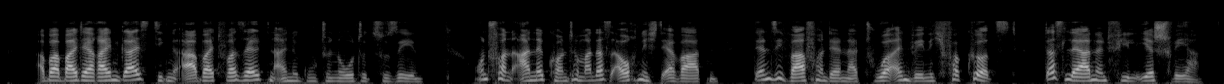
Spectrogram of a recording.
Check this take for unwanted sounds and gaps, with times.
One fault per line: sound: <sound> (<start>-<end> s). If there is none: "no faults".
no faults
